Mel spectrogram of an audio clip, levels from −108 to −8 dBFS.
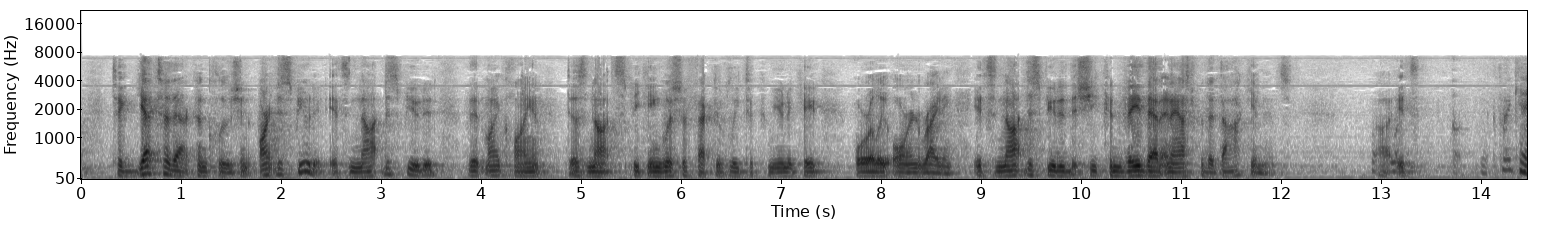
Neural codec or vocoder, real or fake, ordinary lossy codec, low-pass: none; real; AAC, 32 kbps; 7.2 kHz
